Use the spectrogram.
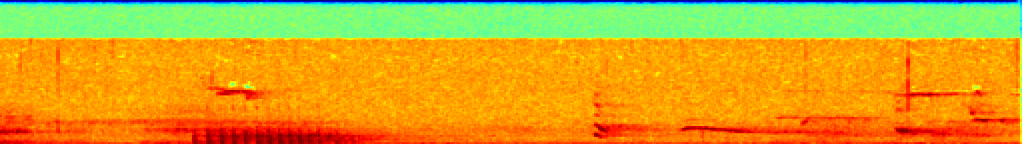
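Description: A common buzzard gives faint, drawn-out mewing calls from far off in an old forest on the Kruisberg in Doetinchem, on a sunny, cool day under a clear blue sky. A couple of thin descending whistles sound over a quiet open-air background, with a brief harsher bird call earlier and no talking.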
